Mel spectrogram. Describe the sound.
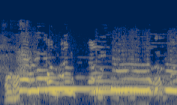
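A single loud, drawn-out wolf howl holds a steady pitch with a slight waver for a couple of seconds, clear, with no talking over it.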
